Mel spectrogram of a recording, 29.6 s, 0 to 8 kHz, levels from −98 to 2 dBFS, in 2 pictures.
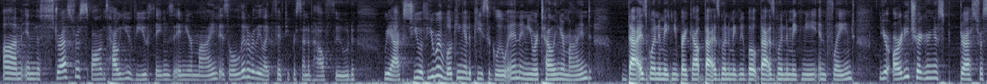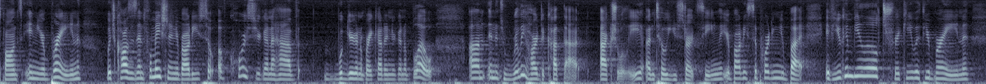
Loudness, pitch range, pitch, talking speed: -29 LUFS, 175-210 Hz, 185 Hz, 245 wpm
